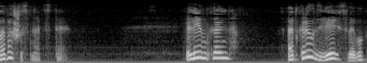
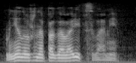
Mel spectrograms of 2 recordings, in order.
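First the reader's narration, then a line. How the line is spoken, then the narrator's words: Dry announcement. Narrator (Russian): Джастин сухо объявил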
